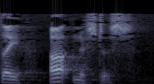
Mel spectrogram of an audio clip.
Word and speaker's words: theopneustos: But you'll note that the second syllable is what's accented here. We like to say theopneustos. It's theopneustos. And so that sounds like maybe you mispronounced it, but that's the way you do it.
